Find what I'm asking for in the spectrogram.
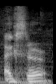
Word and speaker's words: Exeter: On le prononce pas, c'est comme Leicester. – Leicester. – Exeter.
